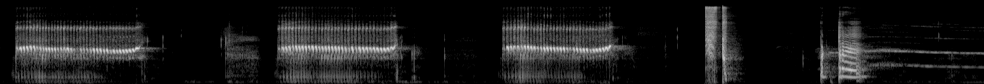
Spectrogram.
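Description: Black francolin: three long, harsh, buzzy grating phrases about a second and a half each, with short gaps, followed by a few clicks and a falling squeal.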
